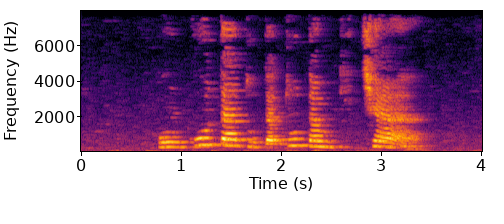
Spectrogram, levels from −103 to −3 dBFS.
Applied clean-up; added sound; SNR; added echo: classical method WPE with log-MMSE.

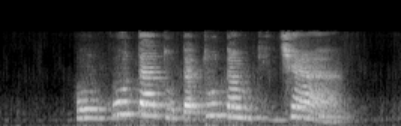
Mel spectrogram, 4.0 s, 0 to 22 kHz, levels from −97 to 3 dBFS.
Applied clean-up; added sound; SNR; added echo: neural separator model SepFormer DNS4.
